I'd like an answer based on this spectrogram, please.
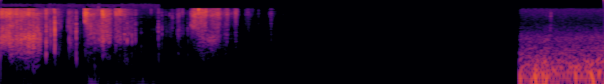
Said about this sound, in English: They heard distant crashes through the thick, brittle undergrowth, noisy footsteps crumping in the snow.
